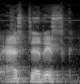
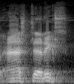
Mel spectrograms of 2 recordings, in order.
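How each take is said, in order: First: Asterisk ending in "-isk", S before K; corrected asterisk. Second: Asterisk with the end swapped to "-iks"; mistaken asterisk. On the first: Teacher passing on her correction, asterisk ending in a clear "-sk". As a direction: say asterisk as "as-tuh-risk". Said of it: "but she said it is called". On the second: Teacher admitting his old mistake, asterisk said as "asteriks". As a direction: say asterisk as "as-tuh-riks", K before S. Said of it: "I was also thinking it was". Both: Shown as a demonstration.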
